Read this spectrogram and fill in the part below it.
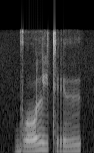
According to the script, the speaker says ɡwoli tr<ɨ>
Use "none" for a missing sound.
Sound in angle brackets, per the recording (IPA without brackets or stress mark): ɨ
